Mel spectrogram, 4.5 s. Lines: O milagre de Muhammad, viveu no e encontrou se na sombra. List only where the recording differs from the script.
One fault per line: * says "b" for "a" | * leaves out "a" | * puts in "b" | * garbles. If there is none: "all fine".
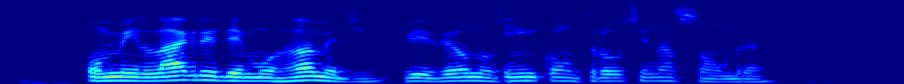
all fine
